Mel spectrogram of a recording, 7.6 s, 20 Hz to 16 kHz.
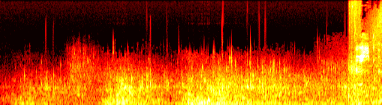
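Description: Swimming through water in the Cyberpunk 2077 video game, with sloshing, churning water sounds that rise and fall in waves and grow louder midway.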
